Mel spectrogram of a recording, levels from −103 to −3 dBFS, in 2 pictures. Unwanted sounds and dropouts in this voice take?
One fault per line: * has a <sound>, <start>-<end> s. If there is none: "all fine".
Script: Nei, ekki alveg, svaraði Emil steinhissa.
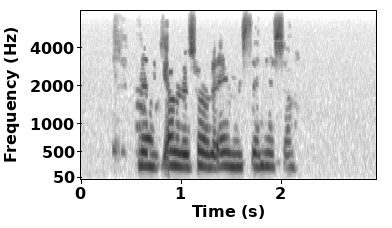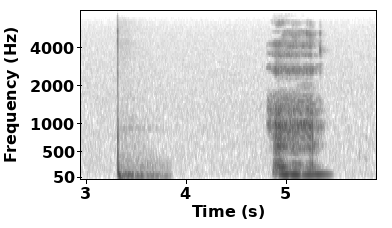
* has a thud, 3.3-3.9 s
* has a laugh, 4.8-5.5 s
